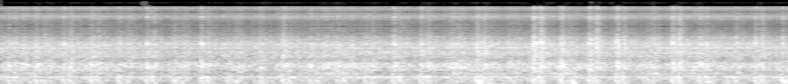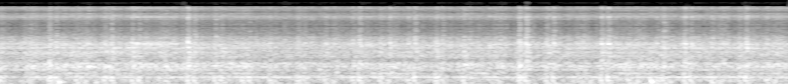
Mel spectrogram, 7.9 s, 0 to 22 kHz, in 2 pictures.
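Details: 1942 John Deere Unstyled A conversion, engine formerly stuck, on its first start after new spark plug wires (GoPro in waterproof case): loose, uneven two-cylinder popping with a rattly top end, running steady on its own; sounds healthy.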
